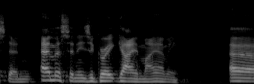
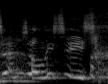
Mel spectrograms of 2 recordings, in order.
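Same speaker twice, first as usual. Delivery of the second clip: very high, hammed-up voice; mock high voice breaking into laughter; laughing catchphrase; 12 semitones higher, 3 dB louder than usual. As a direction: squeal the running joke while cracking up. Repeats the catchphrase as joke.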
